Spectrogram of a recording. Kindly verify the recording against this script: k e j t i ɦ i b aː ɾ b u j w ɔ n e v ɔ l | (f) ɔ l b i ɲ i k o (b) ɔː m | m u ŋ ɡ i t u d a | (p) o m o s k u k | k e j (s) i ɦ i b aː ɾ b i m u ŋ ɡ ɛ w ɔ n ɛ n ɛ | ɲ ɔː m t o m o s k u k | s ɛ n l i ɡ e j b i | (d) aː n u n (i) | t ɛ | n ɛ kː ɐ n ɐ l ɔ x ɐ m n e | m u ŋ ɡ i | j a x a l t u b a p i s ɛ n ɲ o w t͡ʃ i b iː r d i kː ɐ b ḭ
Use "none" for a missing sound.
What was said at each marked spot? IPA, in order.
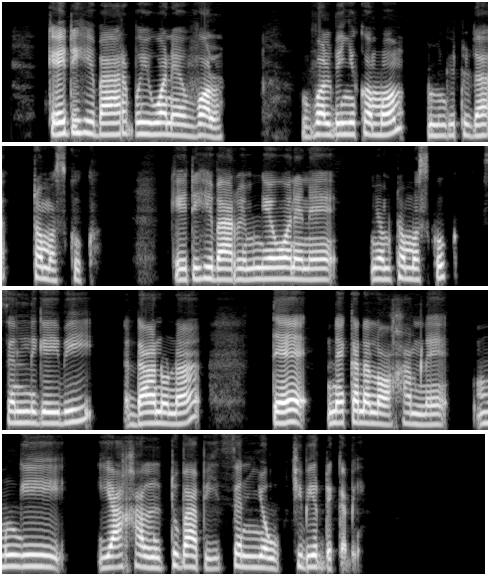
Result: v, m, t, t, d, a

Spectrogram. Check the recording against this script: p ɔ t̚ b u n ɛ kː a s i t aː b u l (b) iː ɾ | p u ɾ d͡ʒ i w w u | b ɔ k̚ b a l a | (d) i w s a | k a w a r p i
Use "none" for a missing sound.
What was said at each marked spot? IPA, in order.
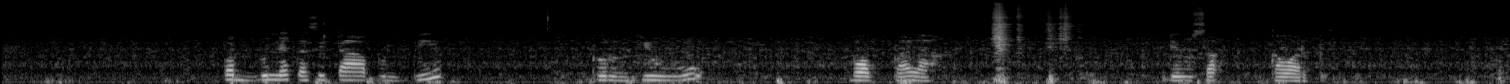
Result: b, d

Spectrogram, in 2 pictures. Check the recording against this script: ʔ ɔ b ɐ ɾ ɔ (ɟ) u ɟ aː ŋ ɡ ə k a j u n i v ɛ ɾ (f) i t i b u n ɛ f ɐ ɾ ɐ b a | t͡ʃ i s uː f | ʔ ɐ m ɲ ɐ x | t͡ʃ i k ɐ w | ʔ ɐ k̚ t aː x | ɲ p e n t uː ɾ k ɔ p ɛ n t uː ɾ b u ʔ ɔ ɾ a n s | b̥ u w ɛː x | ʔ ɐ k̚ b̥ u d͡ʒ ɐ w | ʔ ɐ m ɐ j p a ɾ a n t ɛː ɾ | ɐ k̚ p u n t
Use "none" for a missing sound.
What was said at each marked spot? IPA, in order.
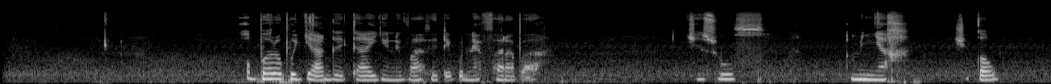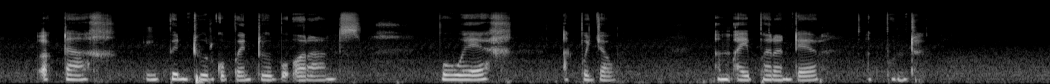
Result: b, s

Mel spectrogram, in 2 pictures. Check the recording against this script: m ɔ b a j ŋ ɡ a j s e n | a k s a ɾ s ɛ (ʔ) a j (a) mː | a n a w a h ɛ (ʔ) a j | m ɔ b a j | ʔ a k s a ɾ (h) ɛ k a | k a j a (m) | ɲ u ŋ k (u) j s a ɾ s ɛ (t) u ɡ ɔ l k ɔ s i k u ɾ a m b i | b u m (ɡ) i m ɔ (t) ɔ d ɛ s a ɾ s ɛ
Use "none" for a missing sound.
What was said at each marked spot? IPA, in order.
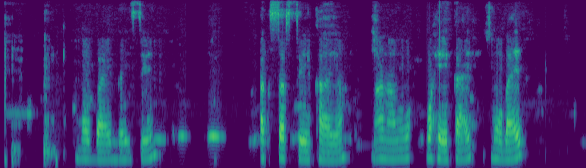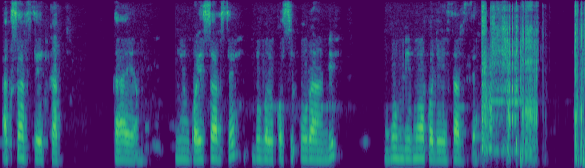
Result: k, a, k, s, m, ɔ, d, b, k

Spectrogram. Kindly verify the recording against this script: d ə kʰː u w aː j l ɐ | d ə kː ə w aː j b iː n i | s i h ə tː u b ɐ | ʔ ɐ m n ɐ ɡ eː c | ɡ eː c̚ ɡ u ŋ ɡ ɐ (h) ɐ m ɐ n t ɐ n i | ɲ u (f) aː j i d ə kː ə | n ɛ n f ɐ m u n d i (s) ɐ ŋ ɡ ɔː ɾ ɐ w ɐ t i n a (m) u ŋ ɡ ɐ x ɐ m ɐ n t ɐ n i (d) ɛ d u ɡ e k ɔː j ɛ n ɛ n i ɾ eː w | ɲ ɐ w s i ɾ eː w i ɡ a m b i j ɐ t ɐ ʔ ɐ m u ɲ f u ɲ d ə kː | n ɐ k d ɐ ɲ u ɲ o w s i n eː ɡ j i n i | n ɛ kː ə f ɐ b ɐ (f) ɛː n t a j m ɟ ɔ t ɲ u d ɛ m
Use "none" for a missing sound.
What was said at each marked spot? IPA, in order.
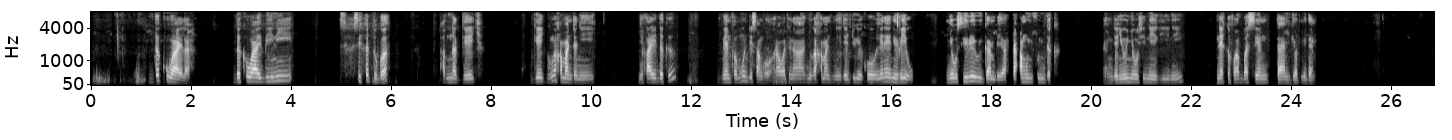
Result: x, f, s, ɲ, d, s

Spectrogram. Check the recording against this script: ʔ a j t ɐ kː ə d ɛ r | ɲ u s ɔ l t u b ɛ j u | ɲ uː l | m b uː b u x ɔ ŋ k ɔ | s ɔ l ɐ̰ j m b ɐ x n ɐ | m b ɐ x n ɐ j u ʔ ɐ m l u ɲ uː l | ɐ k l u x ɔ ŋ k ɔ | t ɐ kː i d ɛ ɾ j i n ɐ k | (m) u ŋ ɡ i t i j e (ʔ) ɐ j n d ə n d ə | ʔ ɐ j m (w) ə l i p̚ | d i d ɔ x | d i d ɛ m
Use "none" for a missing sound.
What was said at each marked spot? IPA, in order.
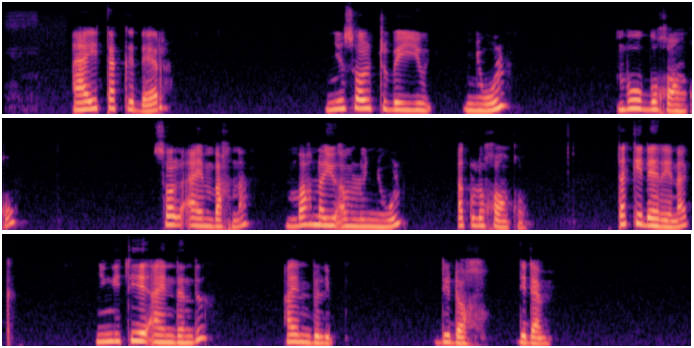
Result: ɲ, ʔ, b

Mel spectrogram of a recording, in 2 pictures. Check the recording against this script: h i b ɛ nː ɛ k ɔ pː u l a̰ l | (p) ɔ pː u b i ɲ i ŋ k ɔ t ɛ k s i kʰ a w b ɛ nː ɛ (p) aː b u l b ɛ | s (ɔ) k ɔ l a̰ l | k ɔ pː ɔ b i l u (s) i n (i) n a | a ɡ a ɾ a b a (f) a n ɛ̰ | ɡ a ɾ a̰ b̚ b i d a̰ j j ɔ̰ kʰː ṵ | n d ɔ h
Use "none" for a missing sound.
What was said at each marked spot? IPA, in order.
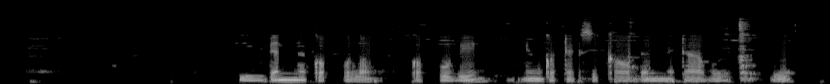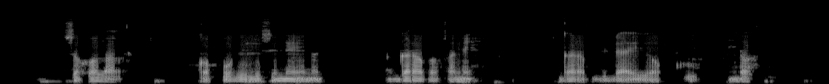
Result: k, t, ɔ, s, ɛ, f

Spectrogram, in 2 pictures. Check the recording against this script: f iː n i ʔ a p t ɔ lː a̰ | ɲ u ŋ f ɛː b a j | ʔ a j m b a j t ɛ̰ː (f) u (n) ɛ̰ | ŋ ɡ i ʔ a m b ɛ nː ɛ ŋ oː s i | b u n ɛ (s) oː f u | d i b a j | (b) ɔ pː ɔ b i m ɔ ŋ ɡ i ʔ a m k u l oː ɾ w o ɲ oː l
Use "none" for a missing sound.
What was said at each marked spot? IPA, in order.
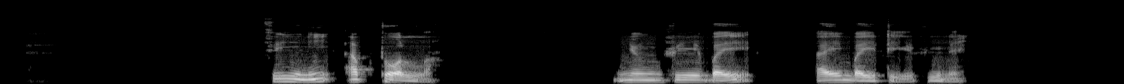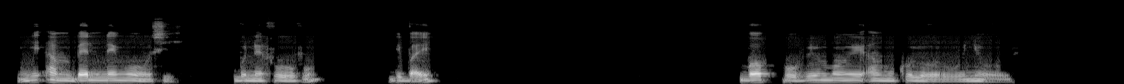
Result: f, n, f, b

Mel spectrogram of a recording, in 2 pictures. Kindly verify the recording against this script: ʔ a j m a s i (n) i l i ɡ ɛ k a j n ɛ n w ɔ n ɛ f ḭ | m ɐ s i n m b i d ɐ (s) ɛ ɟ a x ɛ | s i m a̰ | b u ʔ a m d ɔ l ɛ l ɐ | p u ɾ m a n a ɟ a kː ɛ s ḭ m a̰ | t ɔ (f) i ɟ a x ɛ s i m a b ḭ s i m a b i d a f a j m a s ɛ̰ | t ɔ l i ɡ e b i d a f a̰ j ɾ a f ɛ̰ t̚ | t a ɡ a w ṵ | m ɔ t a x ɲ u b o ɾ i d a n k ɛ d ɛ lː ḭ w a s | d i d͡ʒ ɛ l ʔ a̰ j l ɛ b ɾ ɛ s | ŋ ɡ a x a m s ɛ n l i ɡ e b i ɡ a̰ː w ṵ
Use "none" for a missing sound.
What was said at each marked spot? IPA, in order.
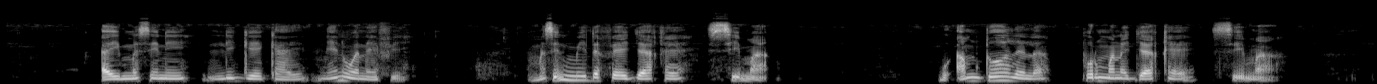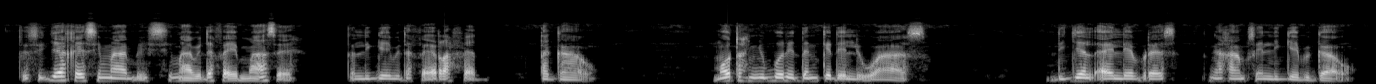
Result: n, f, s

